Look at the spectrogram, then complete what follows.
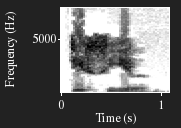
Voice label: welsh Sunday

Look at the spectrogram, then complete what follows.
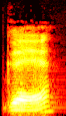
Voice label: belarusian alphabet g

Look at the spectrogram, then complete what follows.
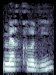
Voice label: french Wednesday

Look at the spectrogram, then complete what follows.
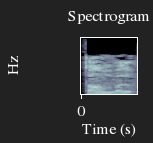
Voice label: tamil grey

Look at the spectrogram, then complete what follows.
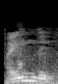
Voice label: tamil five

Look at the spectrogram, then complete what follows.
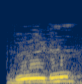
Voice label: tamil house

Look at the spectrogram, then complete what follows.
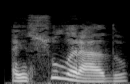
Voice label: portuguese sunny

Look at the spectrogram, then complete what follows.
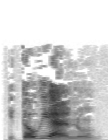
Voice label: "Italian", Portuguese

